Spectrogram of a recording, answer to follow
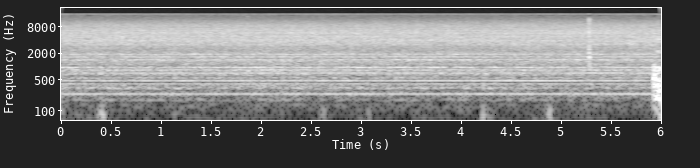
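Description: Small computer cooling fan running steadily at a raised voltage, a steady whir with a hum in it, as it spins a test anemometer.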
